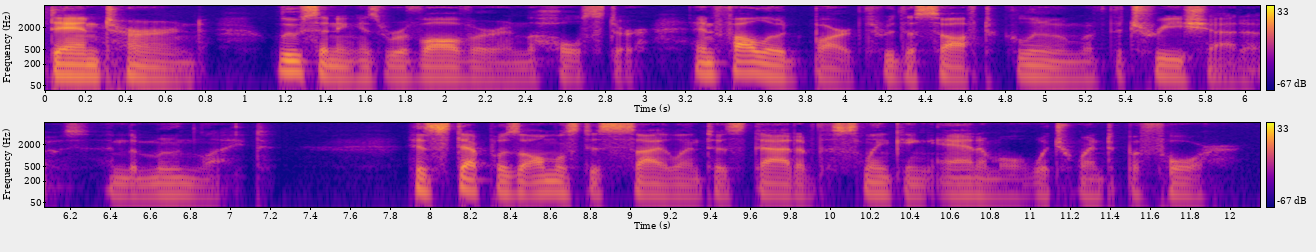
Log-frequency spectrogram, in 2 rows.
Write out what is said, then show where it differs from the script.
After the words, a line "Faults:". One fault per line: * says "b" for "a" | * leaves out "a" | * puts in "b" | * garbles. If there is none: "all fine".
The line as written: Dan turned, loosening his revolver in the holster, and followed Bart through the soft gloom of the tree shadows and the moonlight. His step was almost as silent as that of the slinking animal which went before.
Dan turned, loosening his revolver in the holster, and followed Bart through the soft gloom of the tree shadows and the moonlight. His step was almost as silent as that of the slinking animal which went before.
Faults:
all fine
